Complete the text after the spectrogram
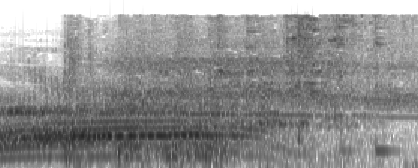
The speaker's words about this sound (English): Just then, behind me, the dragon sent up a great roar and tipped over the high table.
